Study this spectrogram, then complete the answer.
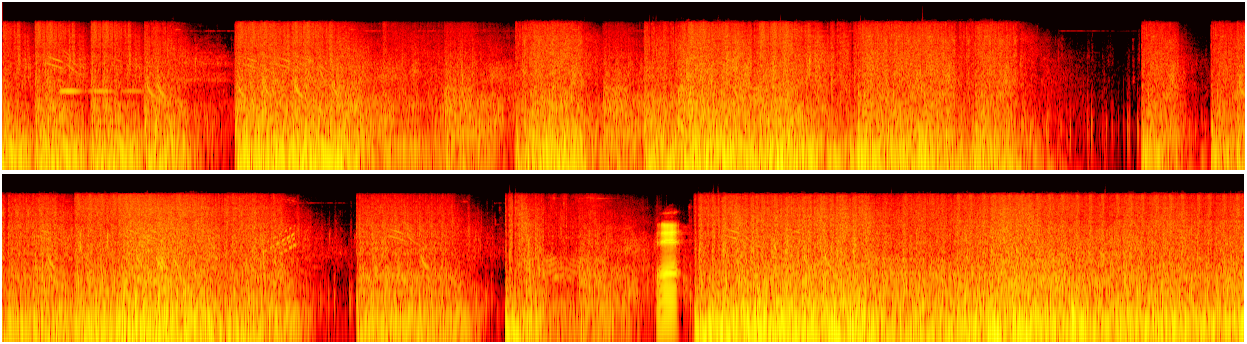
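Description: Rapid bursts of Beretta pistol fire and other gunshots in Counter Strike: Condition Zero, dense loud cracks in clusters broken by short pauses, with one sharp louder blast near the end.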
